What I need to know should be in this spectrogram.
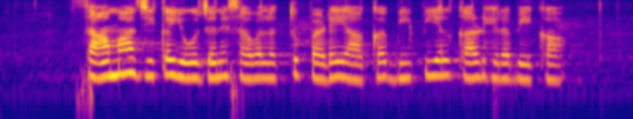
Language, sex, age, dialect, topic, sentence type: Kannada, female, 18-24, Central, banking, question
